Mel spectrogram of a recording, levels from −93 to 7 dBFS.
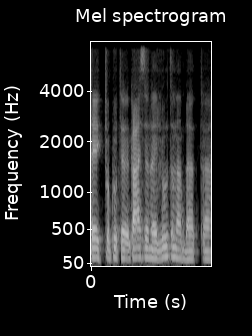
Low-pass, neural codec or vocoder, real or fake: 7.2 kHz; codec, 16 kHz in and 24 kHz out, 0.6 kbps, FireRedTTS-2 codec; fake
